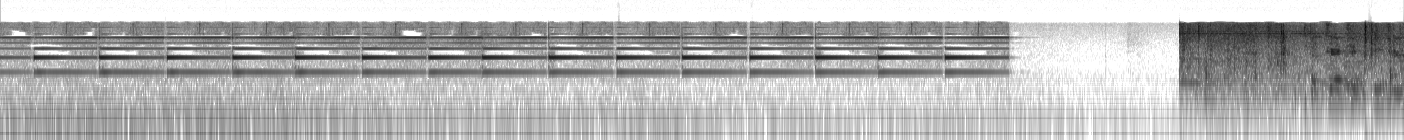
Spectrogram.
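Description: School alarm sounding at the start of an earthquake emergency drill: a steady pitched tone that pulses about twice a second, cutting off suddenly about seven and a half seconds in. After a short hush, a louder noisy stretch of room sound begins near the end.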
